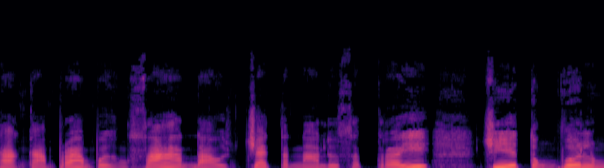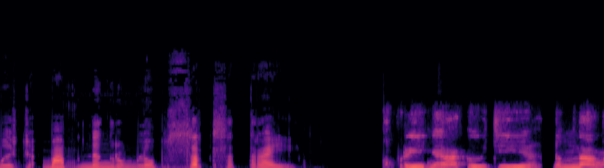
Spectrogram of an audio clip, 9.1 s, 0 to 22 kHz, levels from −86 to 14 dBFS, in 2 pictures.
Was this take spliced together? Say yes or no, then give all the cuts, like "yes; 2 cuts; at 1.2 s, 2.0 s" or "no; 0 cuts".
no; 0 cuts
